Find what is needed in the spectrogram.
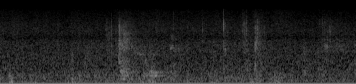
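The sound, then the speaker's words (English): Soft, continuous papery rustling of Bible pages being turned to Ephesians chapter 5, verse 15, with a few brief crisp flicks rising out of a low, steady hiss. No one speaks. “A beautiful sound to hear the pages turning.”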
